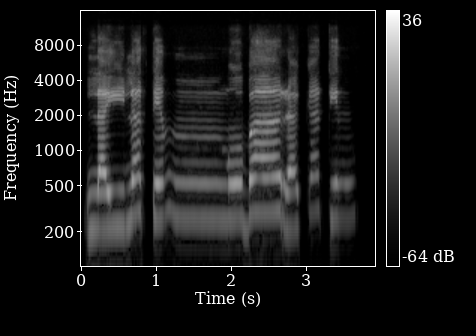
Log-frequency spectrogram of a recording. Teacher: آواز ناک میں جاری نا, غنہ بھی ہو رہا ہے اور ادغام بھی ہو رہا ہے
